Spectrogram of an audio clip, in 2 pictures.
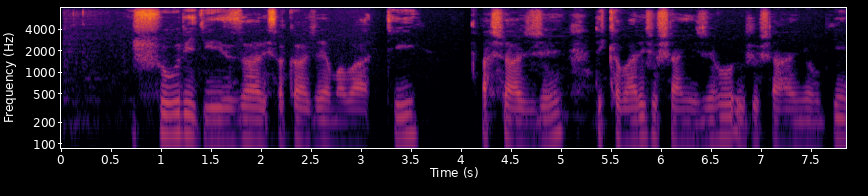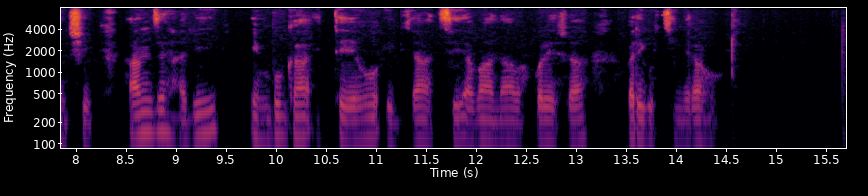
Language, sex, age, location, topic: Kinyarwanda, male, 25-35, Nyagatare, education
